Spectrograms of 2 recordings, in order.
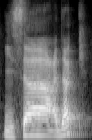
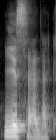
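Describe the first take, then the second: First: Slow "Yisa'adak" with saa held long; extended vowel. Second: Lower, softer "yis'adak" with s straight into ayn; no extension. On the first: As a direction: draw out the a in "Yisa'adak", rising at the end. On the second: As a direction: keep "yis'adak" short, no long a. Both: Shown as a demonstration. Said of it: "pay attention to the extension".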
